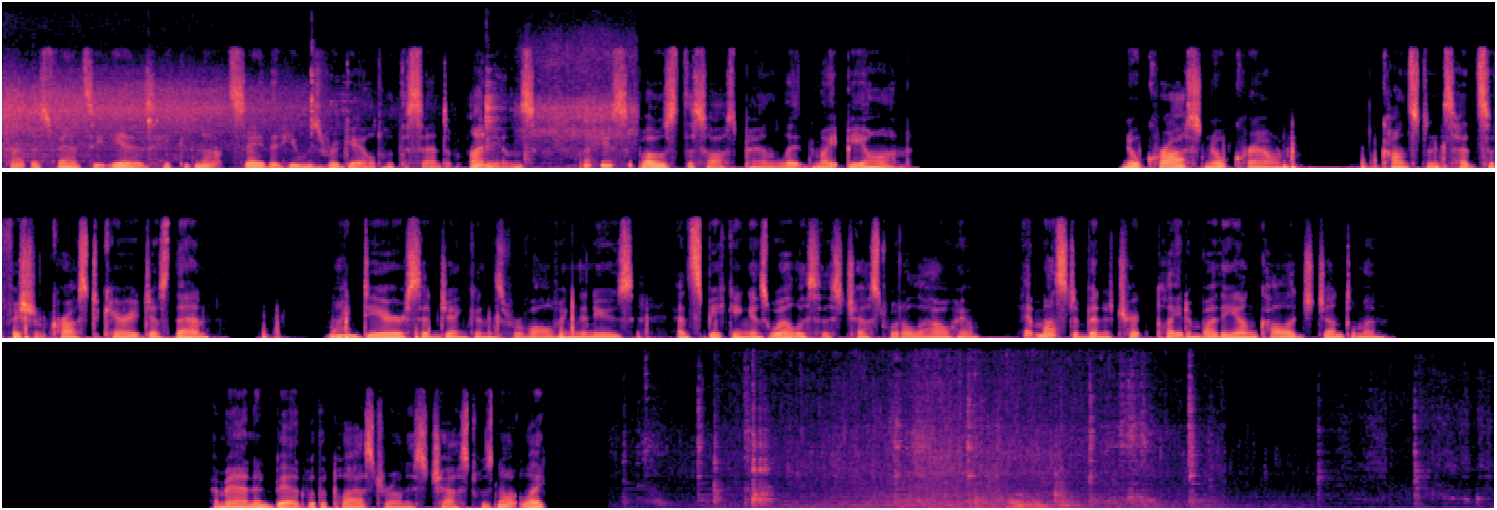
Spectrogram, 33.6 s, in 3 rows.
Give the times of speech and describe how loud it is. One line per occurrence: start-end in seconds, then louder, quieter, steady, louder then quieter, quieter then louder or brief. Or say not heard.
0.0-6.8 steady
8.4-12.9 quieter then louder
13.7-21.6 steady
23.9-26.4 brief.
